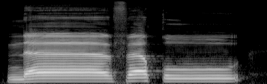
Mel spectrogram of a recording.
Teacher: قاف موٹا رکھیے گا، واو مدہ ہے تو اسے ذرا کھینچ کے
